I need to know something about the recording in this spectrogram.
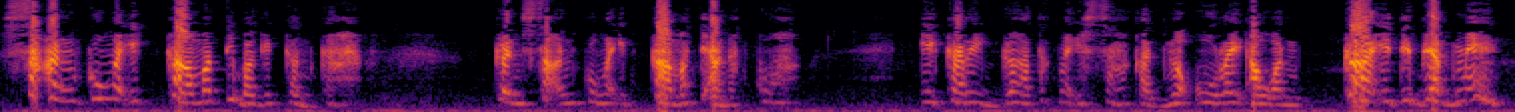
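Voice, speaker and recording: A woman's voice: high voice, lively intonation, moderate pace, very noisy. A woman playing a distraught, defiant young pregnant woman in a radio drama, emotional and reproachful. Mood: angry, hurt.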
